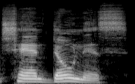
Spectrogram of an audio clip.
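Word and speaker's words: Chandnois: career leader of Michigan State his is Lynn Chad non Lynn Adonis or sorry if I'm butchering your last name sir but it's uh Lynn Chandon I'll spell that for you guys it's c h n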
